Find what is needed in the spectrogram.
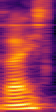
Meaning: inflection of reichen: 1. third-person singular present 2. second-person plural present 3. plural imperative
- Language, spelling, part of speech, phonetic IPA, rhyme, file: German, reicht, verb, [ʁaɪ̯çt], -aɪ̯çt, De-reicht.ogg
